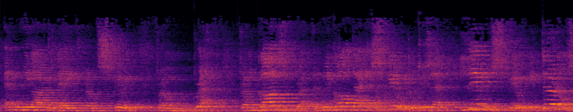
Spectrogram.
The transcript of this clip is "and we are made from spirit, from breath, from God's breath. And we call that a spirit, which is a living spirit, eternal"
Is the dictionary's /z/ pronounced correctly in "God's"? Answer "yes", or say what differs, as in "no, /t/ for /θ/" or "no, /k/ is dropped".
yes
